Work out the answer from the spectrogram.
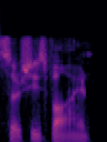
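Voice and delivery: usual speaking voice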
